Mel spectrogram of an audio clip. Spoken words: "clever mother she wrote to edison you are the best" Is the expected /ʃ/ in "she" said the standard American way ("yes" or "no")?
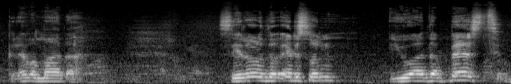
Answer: no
